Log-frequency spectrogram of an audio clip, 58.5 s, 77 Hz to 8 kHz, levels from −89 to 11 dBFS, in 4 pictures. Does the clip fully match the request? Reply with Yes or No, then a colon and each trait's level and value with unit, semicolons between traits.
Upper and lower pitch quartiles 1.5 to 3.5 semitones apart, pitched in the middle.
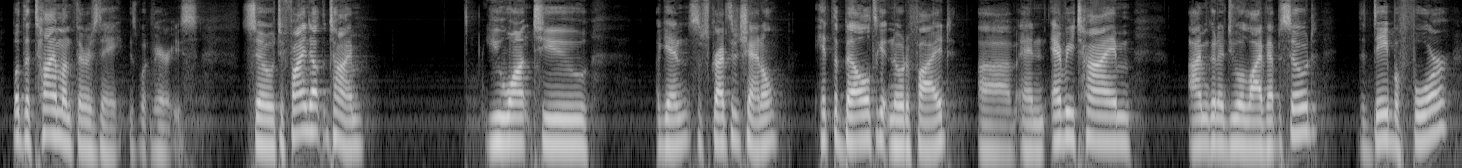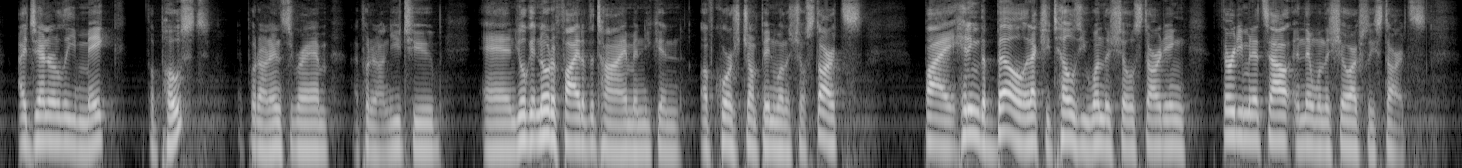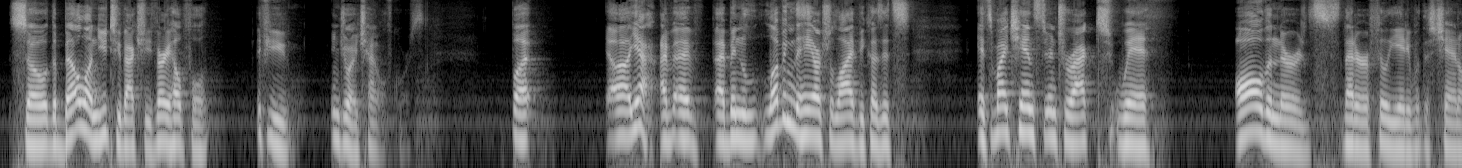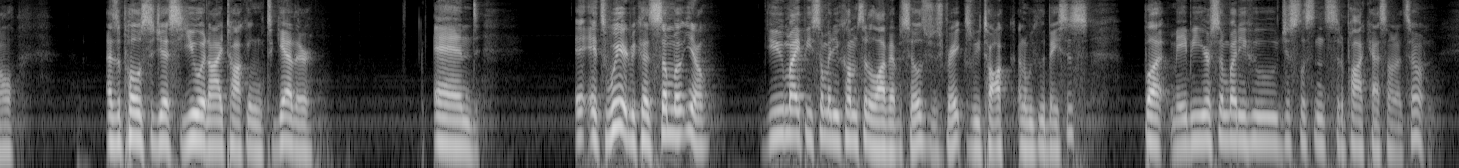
No: average, 4.8 semitones; medium, 155 Hz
